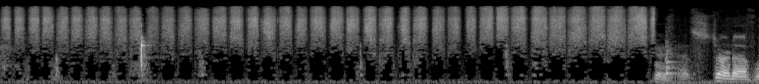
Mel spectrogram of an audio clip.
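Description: Sandpaper rasps quickly back and forth on a wooden handle.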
